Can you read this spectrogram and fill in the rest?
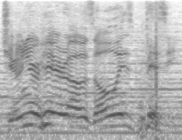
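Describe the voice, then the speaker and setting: Earnest, high-voiced young hero. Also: male voice, moderate pace, music in the background. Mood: delighted. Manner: sincere, wholesome. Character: earnest, good-natured young muscular male hero.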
